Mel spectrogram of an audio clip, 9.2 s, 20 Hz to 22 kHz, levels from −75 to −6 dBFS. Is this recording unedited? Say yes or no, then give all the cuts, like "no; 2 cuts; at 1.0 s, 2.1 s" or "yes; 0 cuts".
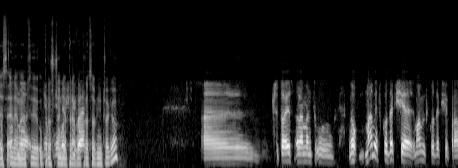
no; 1 cut; at 7.3 s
